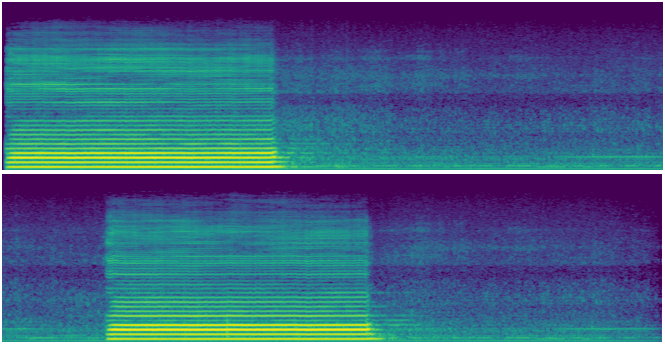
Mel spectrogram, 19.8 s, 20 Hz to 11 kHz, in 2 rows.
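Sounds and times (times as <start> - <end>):
foghorn: 0.1 - 6.8, 8.5 - 19.8.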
